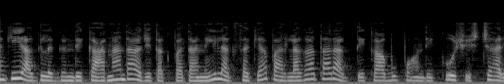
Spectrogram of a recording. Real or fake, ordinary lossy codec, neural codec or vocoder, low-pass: real; none; none; 7.2 kHz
